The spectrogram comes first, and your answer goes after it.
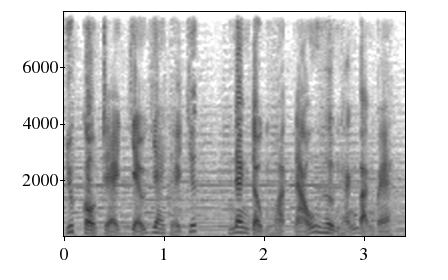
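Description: A man talks at a moderate pace over music in the background, swinging his pitch very widely. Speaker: voice actor. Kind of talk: TV commercial read.

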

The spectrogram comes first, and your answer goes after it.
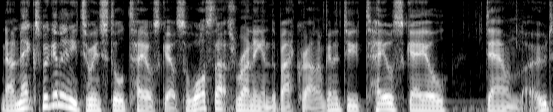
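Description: The voice moves at a fairly quick pace with ordinary pitch variation. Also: man. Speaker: tech tutorial host. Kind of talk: tutorial.

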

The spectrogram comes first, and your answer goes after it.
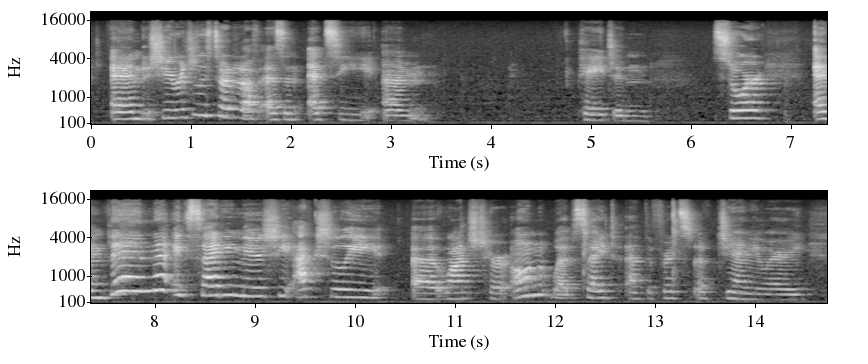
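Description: A woman with a high pitch speaks at a fairly slow pace, with audible room echo around her voice. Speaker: book vlogger. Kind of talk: casual vlog chat. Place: home room.

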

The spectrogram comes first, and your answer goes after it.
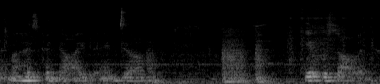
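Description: A woman is talking, with noticeable noise in the background. Her voice carries audible room echo. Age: 80s+. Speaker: resident speaking at council meeting. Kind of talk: public comment at council meeting. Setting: city council meeting. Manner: halting.

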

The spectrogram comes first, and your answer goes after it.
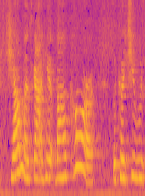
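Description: With a Southern US accent, the voice has a warm tone and a moderate pace over light background noise. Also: woman. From US South. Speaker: cooking vlogger. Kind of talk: homespun storytelling aside while cooking, recounting caring for an elderly woman. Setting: home kitchen. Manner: chatty and folksy, with frequent fillers; warm, meandering anecdotal pace with small repetitions. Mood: warm, chatty.

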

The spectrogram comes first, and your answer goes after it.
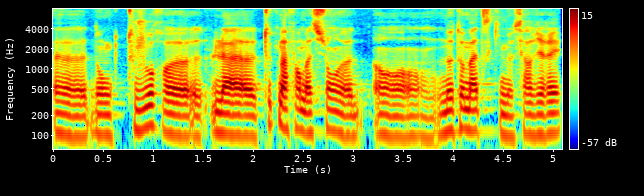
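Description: A dark, mellow tone with fairly even intonation. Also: man. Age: 20s. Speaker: university student. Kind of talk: testimony. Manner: halting.

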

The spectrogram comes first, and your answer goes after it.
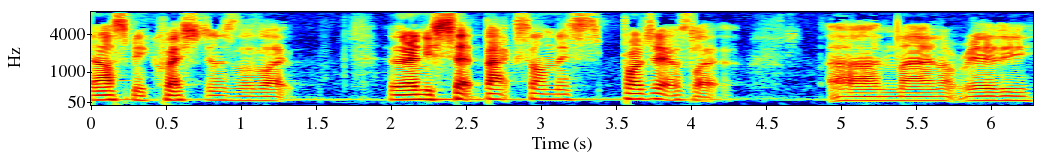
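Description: A man with a British accent speaks at a fairly low pitch. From UK. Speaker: architect. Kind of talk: casual monologue. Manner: casual, hesitant with fillers. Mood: relaxed, conversational. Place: home room. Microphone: studio mic.

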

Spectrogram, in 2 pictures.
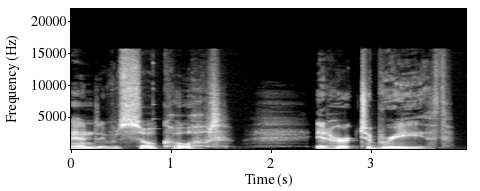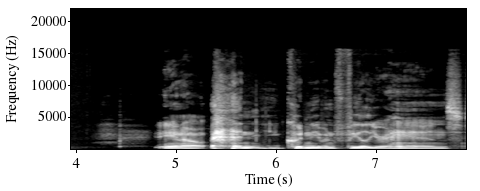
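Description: Against a quiet background, a man speaks with a fairly low pitch and ordinary pitch variation. His tone is bright and sharp. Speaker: interviewee. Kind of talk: interview answer, personal story. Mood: fond, reminiscing, smiling. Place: studio.

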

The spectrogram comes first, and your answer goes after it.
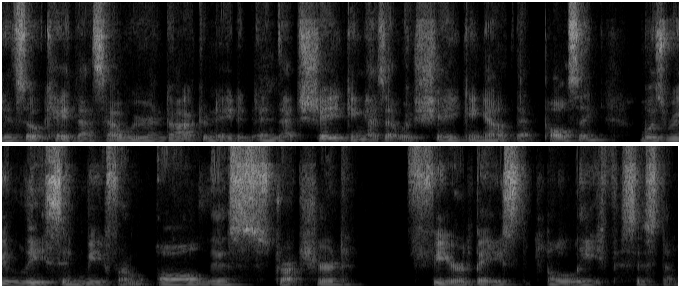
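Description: A man with an American accent, a fairly high pitch, vocal fry and a dark, mellow tone, at a moderate pace with fairly even intonation over a quiet background. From US Northeast, New York; later Minnesota. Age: 60s. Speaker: near-death experiencer, retiree. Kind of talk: interview testimony. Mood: earnest, reflective. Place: home room. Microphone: webcam.

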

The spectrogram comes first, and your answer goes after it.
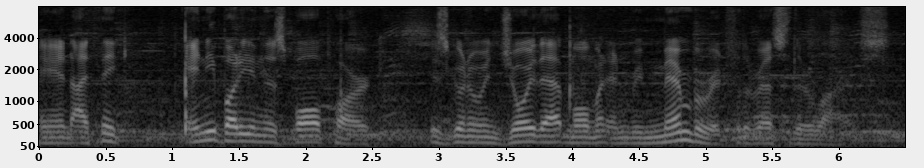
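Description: Noticeable background noise surrounds a man's speech. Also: dry sound with no echo. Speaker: baseball radio announcer. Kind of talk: sports radio interview answer. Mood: warm, enthusiastic, smiling. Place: stadium. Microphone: handheld.

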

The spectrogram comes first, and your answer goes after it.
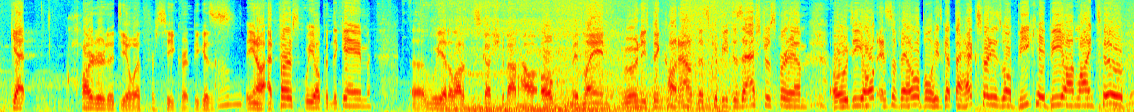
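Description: An animated, excited voice makes very wide pitch swings over noticeable background noise. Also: man, high pitch for a man. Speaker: esports commentator. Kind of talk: live esports commentary. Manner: fast-paced, play-by-play delivery.

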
